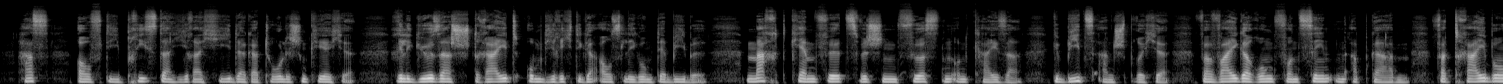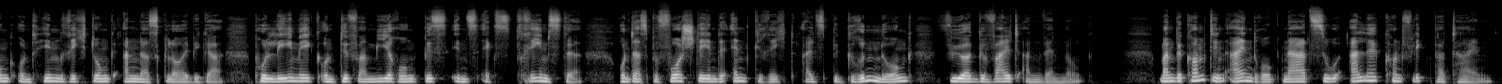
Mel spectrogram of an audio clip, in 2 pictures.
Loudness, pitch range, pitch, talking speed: -21 LUFS, 120-140 Hz, 130 Hz, 100 wpm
